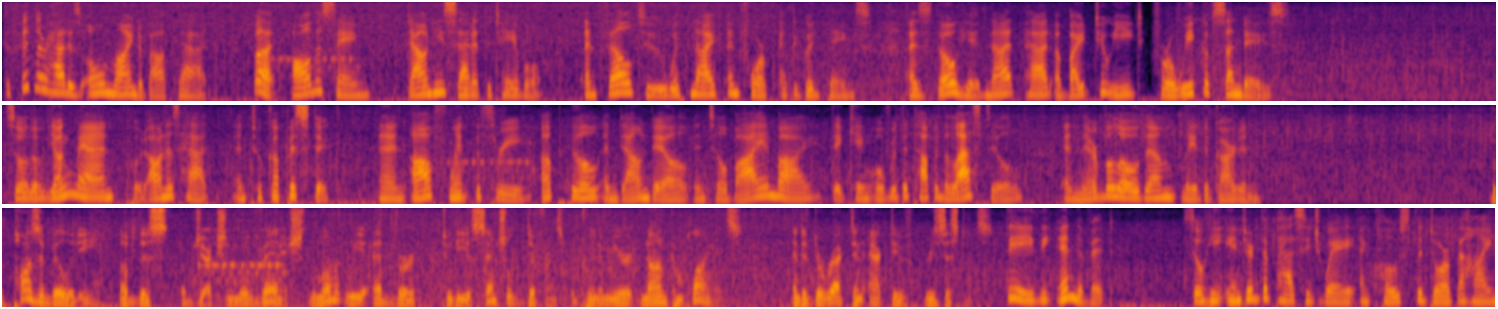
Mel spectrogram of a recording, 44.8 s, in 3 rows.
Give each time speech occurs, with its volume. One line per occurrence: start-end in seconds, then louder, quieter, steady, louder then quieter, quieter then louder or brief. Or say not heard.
0.0-12.8 steady
15.0-27.6 steady
29.8-44.7 steady.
